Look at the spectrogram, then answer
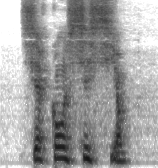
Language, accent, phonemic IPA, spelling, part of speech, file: French, Canada, /siʁ.kɔ̃.si.sjɔ̃/, circoncissions, verb, LL-Q150 (fra)-circoncissions.wav
- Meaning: first-person plural imperfect subjunctive of circoncire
